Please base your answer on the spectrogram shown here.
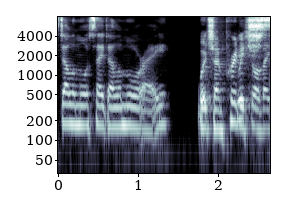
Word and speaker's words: Dellamorte Dellamore: to enlighten me well i've been saying del morte delamore and it's not it's de la morte de la moray which i'm pretty sure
